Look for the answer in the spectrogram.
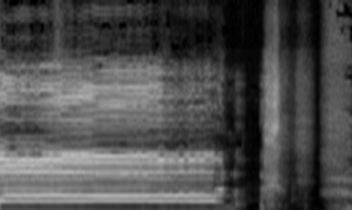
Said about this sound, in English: oh boy, you're editing the episode with that yell in it.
